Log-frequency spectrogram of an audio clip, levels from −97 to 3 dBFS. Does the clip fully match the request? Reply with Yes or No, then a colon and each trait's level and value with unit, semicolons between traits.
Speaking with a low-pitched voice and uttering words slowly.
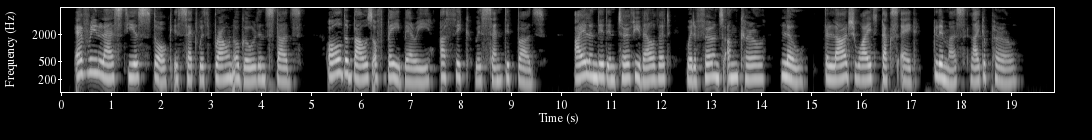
No: high, 205 Hz; slow, 125 wpm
